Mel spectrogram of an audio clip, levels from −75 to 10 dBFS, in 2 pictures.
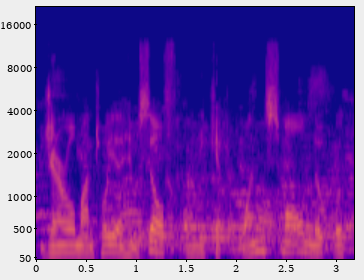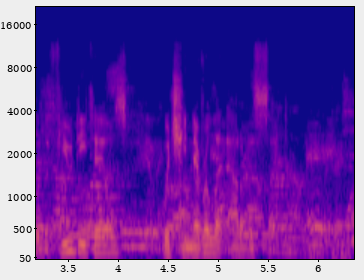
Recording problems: background chatter; loud; throughout; 3 voices, 6 dB below the speech

